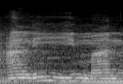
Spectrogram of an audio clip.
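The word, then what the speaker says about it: عليما: Contoh, misalnya aliman, kan ini aliman nih. Oh ya. Aliman. Di sini waqaf. Iya. Karena di sini waqaf, nggak boleh dibaca aliman, tapi dibaca alima.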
